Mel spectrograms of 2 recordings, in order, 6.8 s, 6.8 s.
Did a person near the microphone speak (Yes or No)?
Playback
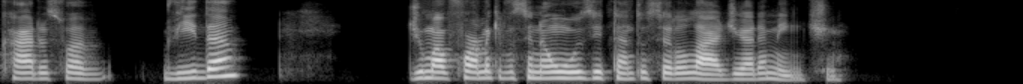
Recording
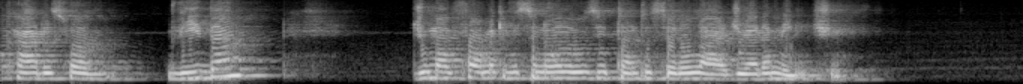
No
